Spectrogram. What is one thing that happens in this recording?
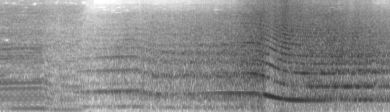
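A racing car engine roars as it passes at speed.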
